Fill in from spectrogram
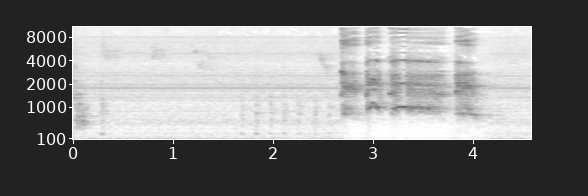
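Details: Red junglefowl hybrid rooster, about 75 percent pure, three years old, a main breeder in 2024: after quiet low hum and faint clucks, a loud harsh crow breaks out in several strident bursts lasting over a second.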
